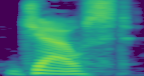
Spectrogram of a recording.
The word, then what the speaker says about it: Joost: Uh, although we subsequently learned that's not how you pronounce his name, which is a bit of a gutter, really. Uh, so sorry, J- Joust had a, a good game. Uh, so it's Joust, Joust isn't it? Joust.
